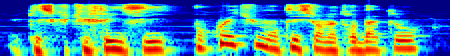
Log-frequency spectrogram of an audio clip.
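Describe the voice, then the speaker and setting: A man's voice: fairly high pitch, lively intonation, rapid-fire, breathy edge. A man voicing a stern, blunt young male mercenary leader who asks short, curt questions. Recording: dull lo-fi with faint game music.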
